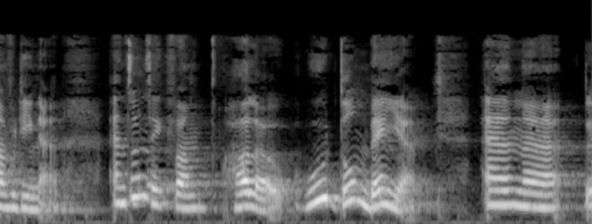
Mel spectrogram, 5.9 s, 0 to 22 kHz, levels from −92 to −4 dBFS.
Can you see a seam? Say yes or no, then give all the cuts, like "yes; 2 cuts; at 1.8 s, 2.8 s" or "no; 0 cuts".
yes; 1 cut; at 1.5 s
